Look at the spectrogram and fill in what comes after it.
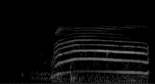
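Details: Pet cat meowing at an uncatchable ceiling spider indoors: a single clear, sustained meow of about a second, rising slightly at the start and dipping at the end, over quiet room background.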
